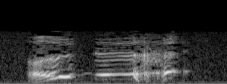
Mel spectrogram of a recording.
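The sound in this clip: A man's voice imitates a throat-clearing cough, a gruff, voiced 'ahem' in two drawn-out parts, loud and alone.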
